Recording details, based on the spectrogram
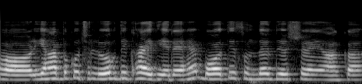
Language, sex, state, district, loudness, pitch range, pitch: Hindi, female, Chhattisgarh, Kabirdham, -16 LUFS, 225-265 Hz, 245 Hz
